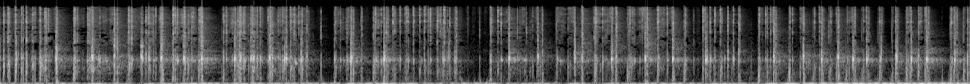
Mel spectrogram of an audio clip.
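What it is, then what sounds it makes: Plastic tube case with snap caps. Fingers rapidly pull the caps off a small teal plastic cylindrical tube case and snap them back on, making a fast, loud, irregular stream of sharp clicks. Each click is short and bright, with a steady ringing tone around 1.2 kHz running under the clatter.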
